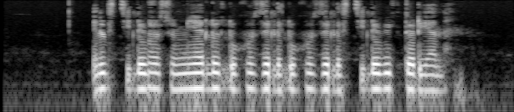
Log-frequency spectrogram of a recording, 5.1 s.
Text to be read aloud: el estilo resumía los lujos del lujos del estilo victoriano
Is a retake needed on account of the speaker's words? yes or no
no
